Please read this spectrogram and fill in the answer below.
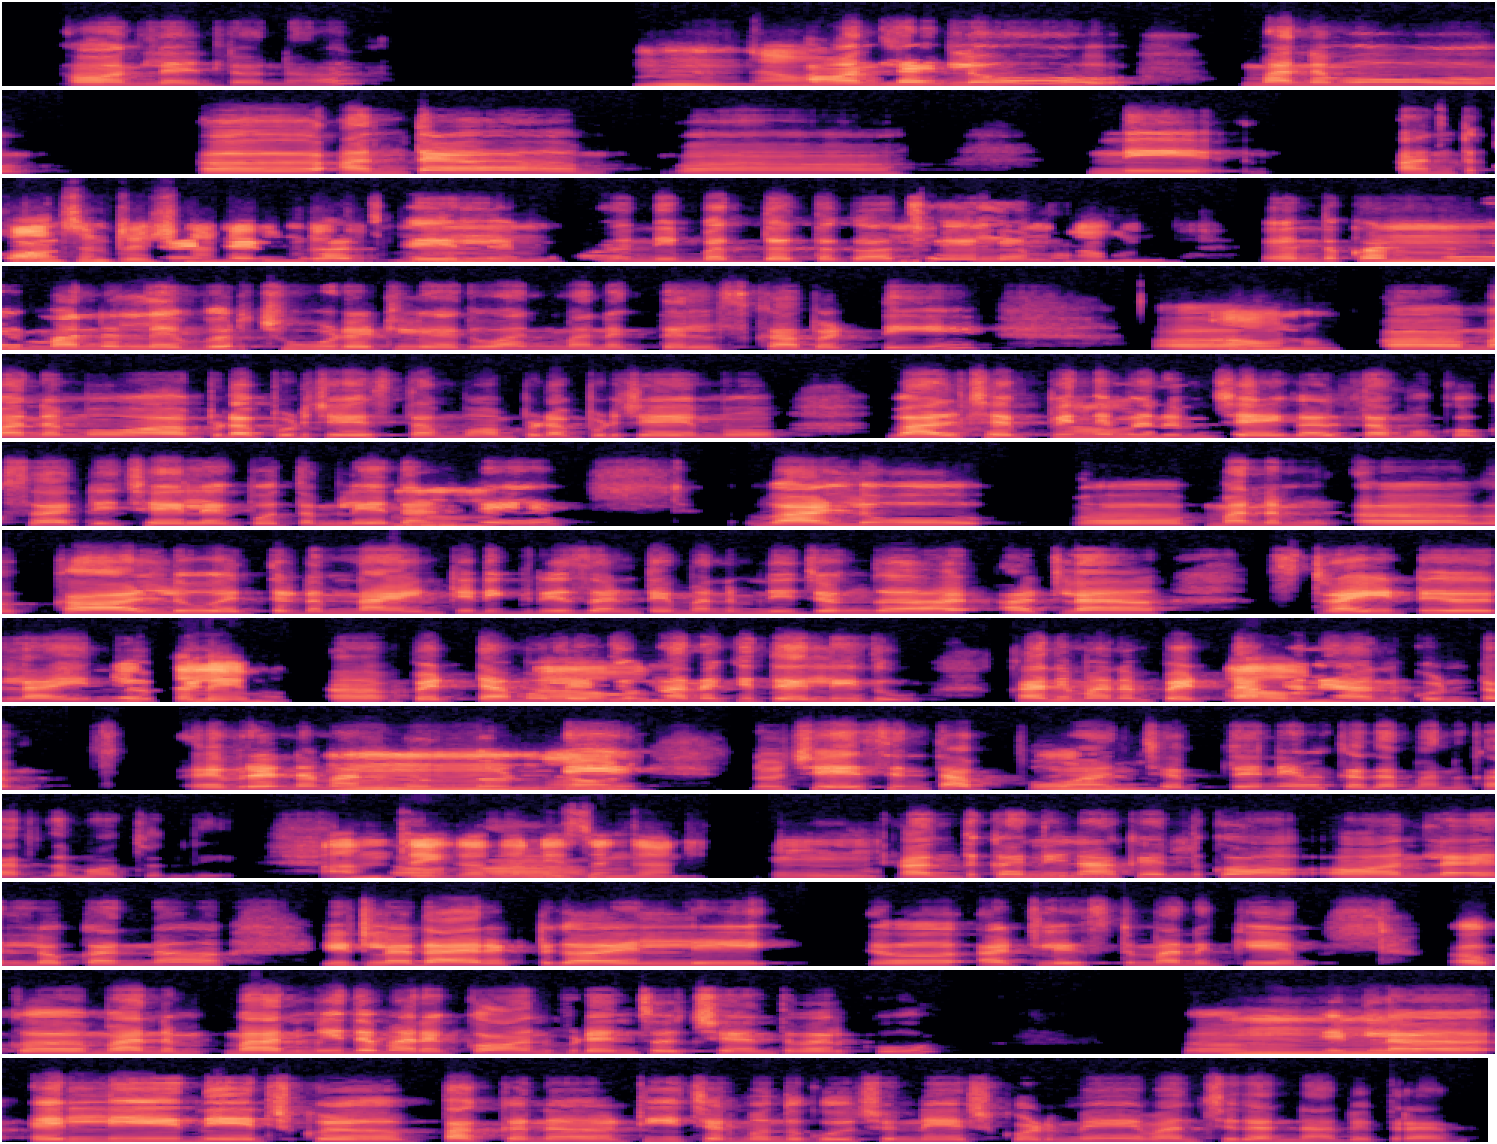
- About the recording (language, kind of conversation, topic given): Telugu, podcast, మీ రోజువారీ దినచర్యలో ధ్యానం లేదా శ్వాసాభ్యాసం ఎప్పుడు, ఎలా చోటు చేసుకుంటాయి?
- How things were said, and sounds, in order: in English: "ఆన్‌లైన్‌లోనా?"; in English: "ఆన్‌లైన్‌లో"; in English: "కాన్సంట్రేటెడ్‌గా"; other background noise; in English: "కాన్సంట్రేషన్"; tapping; in English: "నైన్టీ డిగ్రీస్"; in English: "స్ట్రెయిట్ లైన్‌లో"; in English: "ఆన్‌లైన్‌లో"; in English: "డైరెక్ట్‌గా"; in English: "అట్లీస్ట్"; in English: "కాన్ఫిడెన్స్"; in English: "టీచర్"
